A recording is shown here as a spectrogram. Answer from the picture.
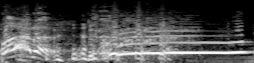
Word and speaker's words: Butta: We said it right. No ER. Butta. Butta.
